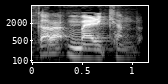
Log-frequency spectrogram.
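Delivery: ordinary delivery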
